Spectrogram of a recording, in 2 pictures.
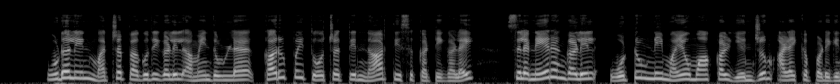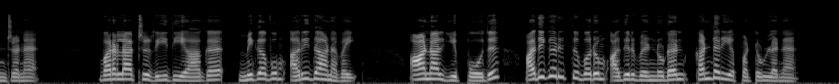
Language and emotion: Tamil, neutral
